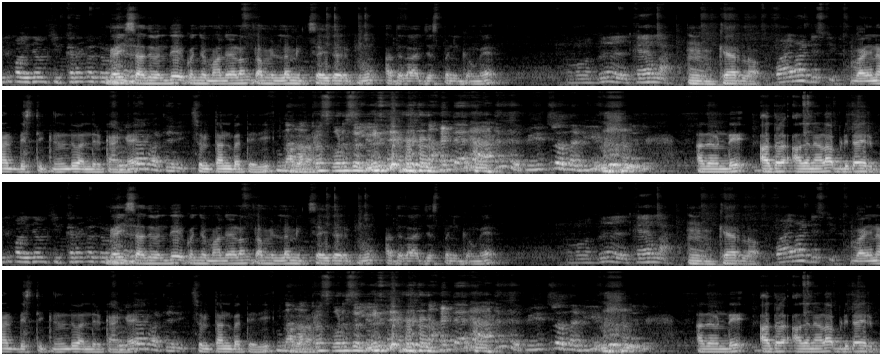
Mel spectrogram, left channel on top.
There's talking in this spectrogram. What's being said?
guys. அது வந்து கொஞ்சம் மலையாளம் தமிழ்லாம் மிக்ஸ் ஆகி தான் இருக்கும். அதெல்லாம் அட்ஜஸ்ட் பண்ணிக்கோங்க. கேரளா வயநாடு டிஸ்ட்ரிக்ட்லேருந்து வந்திருக்காங்க. சுல்தான் பத்தேரி. அது வந்து அதனால் அப்படி தான்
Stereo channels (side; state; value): right; quieter; 4.2 dB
